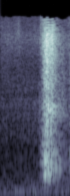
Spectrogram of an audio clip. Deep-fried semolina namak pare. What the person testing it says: कितनी कुरकुरी आवाज आ रही है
